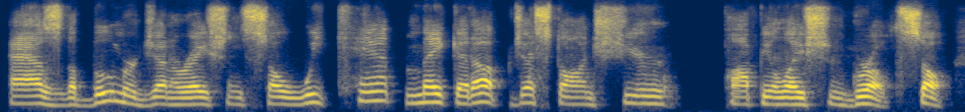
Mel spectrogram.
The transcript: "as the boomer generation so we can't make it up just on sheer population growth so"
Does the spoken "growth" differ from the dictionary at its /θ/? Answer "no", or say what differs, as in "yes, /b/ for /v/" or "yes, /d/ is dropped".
no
